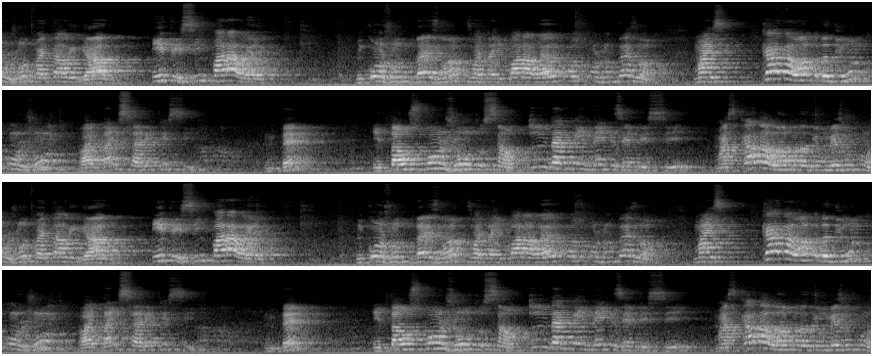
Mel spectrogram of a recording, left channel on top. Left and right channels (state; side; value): normal; both; correlation 0.50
